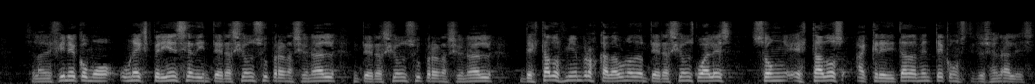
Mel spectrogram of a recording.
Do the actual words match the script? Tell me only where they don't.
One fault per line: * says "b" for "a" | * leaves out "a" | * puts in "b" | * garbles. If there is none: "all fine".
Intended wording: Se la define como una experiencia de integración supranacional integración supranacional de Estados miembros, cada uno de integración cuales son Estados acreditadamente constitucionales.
all fine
